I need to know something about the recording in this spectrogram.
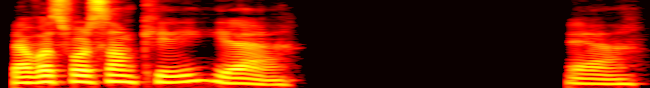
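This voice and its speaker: A man's voice: fairly high pitch, slow, a little mellow. A man chatting casually on a live game stream in a friendly way. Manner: friendly, thanking viewers.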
